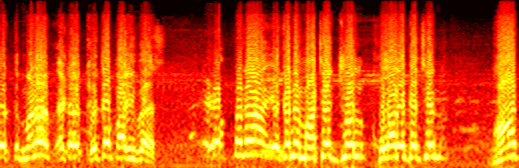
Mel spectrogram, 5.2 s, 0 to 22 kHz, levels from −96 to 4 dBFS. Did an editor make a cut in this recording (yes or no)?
yes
